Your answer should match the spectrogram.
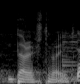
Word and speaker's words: Dire Straits: Al ser un nombre inglés, se pronuncia Dire Straits. – Dire Straits, molt bé.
